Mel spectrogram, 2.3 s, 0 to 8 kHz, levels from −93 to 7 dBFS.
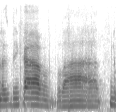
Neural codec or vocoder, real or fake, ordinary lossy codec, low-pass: vocoder, 22.05 kHz, 80 mel bands, WaveNeXt; fake; Opus, 24 kbps; 7.2 kHz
